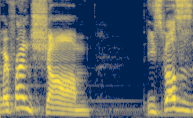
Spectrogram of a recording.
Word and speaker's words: Shyam: My friend Sham spelled his name S-H-Y-A-M, and everyone pronounces Shyam. But then one teacher pronounced it right, and Sham lost his mind.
